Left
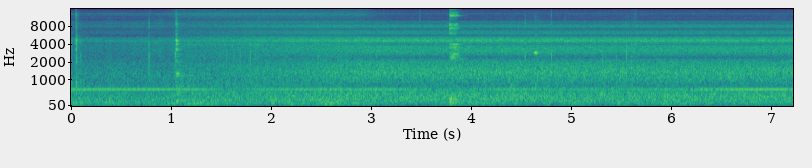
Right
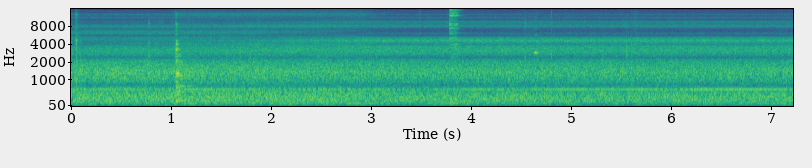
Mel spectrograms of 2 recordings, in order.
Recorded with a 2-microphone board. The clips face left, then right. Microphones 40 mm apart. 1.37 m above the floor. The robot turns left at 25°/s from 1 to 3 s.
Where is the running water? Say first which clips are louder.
Right 10 dB; 115° right; by 7.2 s 165° right.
